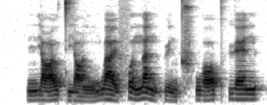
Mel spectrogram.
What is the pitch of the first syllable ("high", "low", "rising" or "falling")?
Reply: rising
